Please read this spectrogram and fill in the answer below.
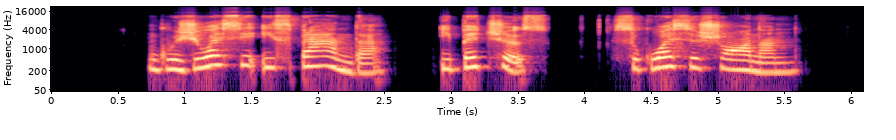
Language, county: Lithuanian, Kaunas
